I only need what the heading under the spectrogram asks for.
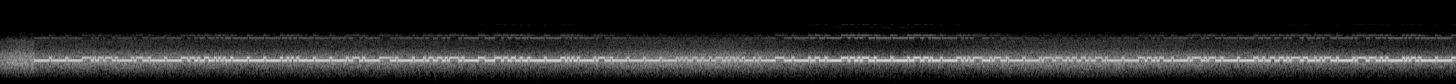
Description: RTTY (45.45 baud, 170 Hz shift), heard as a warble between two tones, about 1220 Hz centre, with radio static, a narrow filter and room echo. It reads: Z WYJATKIEM PRZYPADKOW ZAGROZENIA …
